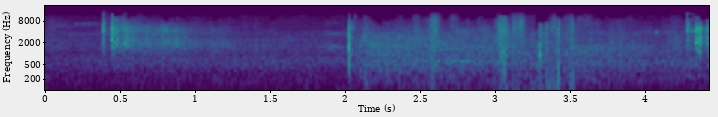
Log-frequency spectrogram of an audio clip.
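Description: Jai alai pelota cracking against the fronton walls during a rally: several sharp, echoing hits, a loud one about half a second in and the loudest about two seconds in, then quicker smaller hits.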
